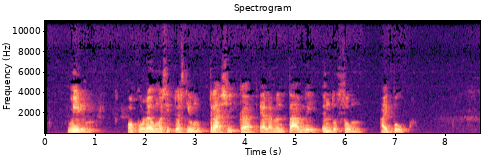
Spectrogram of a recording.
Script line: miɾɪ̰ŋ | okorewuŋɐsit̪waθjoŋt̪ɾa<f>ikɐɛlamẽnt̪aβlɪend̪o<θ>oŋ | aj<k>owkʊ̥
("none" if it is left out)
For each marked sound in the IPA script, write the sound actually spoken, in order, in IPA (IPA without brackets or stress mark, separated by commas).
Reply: ʃ, θ, p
